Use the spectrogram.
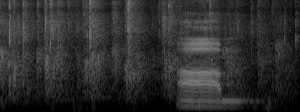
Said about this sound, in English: The worship team did an amazing job. Yeah, they did. Always. Got to give them another round of applause.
